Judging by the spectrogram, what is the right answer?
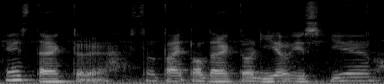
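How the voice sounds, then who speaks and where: The speaker talks at a fairly slow pace with an Indonesian accent. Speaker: programming tutor. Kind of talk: tutorial.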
